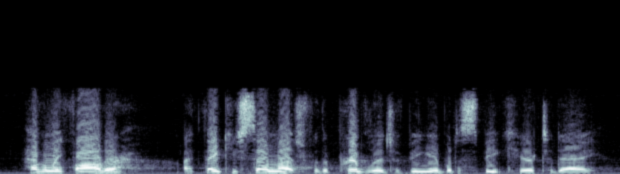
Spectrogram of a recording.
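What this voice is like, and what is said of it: Southern American accent. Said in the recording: “my Southern American accent might be a little bit of a distraction”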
